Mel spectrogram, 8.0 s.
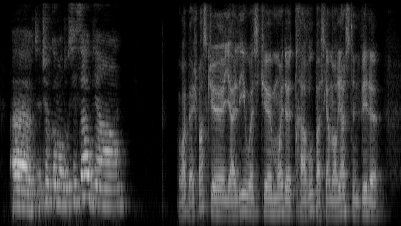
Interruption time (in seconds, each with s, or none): none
